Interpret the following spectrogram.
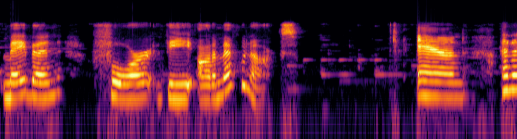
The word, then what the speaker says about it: Mabon: for the summer solstice, and Mabon, which is how I pronounce it, Mabon for the autumn equinox.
